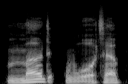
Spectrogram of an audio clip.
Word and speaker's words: MUDWTR: That is where the supporter of today's podcast comes in, Mud Water, and it is spelled MUDWTR. So Mud Water.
